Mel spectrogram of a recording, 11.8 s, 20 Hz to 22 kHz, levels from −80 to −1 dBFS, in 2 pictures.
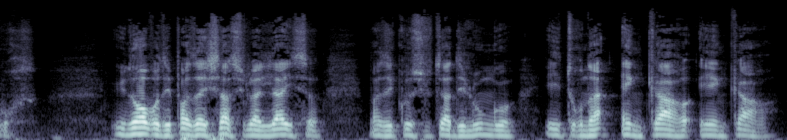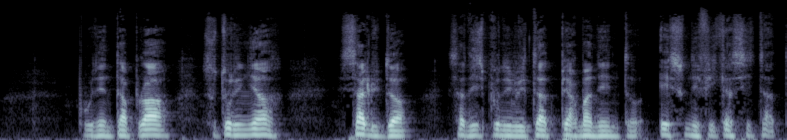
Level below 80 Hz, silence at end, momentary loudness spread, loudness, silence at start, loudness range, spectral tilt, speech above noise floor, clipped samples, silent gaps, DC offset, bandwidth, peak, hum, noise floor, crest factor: -42 dBFS; 0.1 s; 14 LU; -20 LUFS; 0 s; 6 LU; -6 dB/octave; 34 dB; under 0.1%; none; under 0.1%; 16 kHz; 0 dBFS; none; -53 dBFS; 20 dB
